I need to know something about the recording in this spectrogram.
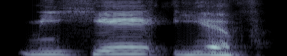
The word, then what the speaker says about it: Mikheev: Mikheev, Mikheev, Mikheev.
